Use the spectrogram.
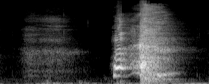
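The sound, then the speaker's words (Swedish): A single loud sneeze, preceded by a soft, breathy inhale that builds up for about a second before the sharp burst. “Nu kommer jag nysa.”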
